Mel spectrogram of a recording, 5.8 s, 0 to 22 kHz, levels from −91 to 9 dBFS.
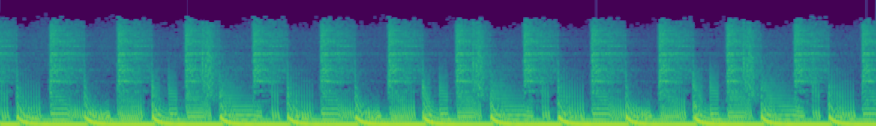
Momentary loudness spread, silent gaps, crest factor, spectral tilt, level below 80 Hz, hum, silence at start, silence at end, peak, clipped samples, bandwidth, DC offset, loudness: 1 LU; none; 8 dB; -5 dB/octave; -10 dBFS; none; 0 s; 0 s; 0 dBFS; under 0.1%; 13 kHz; under 0.1%; -12 LUFS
